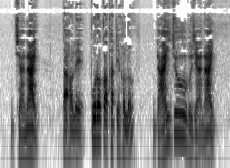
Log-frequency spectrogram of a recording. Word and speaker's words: ではない: অমার্জিত বা নৈমিত্তিক কথাবার্তায় অবশ্য এই ではない কথাটিকে উচ্চারণ করা হয় じゃない তাহলে পুরো কথাটি হল 大丈夫じゃない এই ছিল টিচার আমাদের বুঝিয়ে দিন পর্ব।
